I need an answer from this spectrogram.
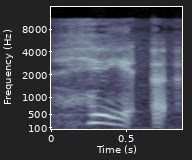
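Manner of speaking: ordinary talk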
